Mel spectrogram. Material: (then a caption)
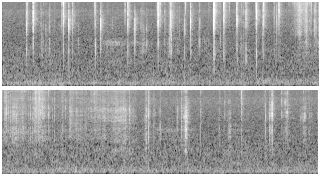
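Rock salt. A large, solid, pinkish Himalayan rock salt lamp is held in the hands and tapped and scratched with long black nails. Quick, bright, dry clicks come in an irregular run, then a soft scratchy rasp over the middle of the clip, then a few scattered taps. The whole clip is quiet and high-pitched, with almost no low end and no ring after each tap.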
